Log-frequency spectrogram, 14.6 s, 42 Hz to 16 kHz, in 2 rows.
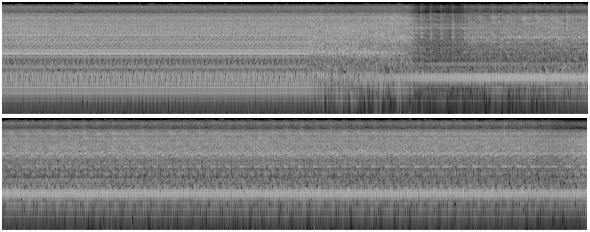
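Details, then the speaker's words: Deutz V8 diesel injection pump from the MAN Kat truck, which could only reach 50 km/h, run on a diesel specialist's test bench after cleaning and full dismantling: even mechanical hum whose steady tone shifts after a speed change, no knocking or grinding, sounds like an engine. "un moteur v8 qui tourne là. Je ne pensais vraiment pas que ça faisait un bruit de moteur, on croirait un moteur."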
